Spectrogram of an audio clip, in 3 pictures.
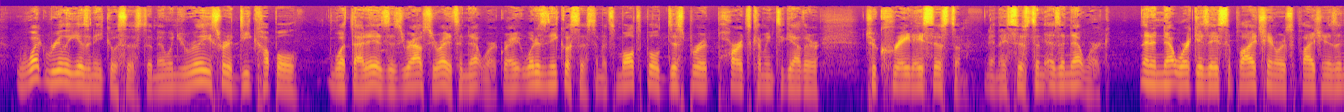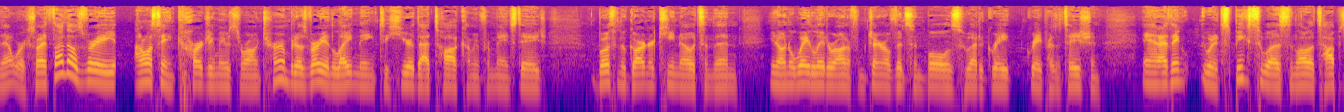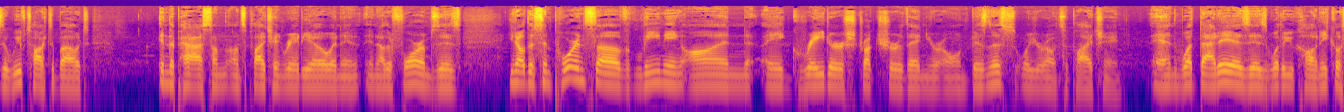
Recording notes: Live at Gartner. Recorded on the show floor.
